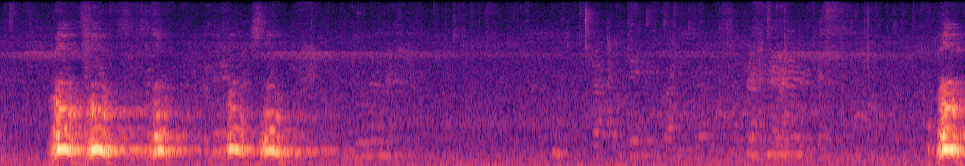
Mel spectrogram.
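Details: Great Pyrenees, a very large dog breed, on a rainy morning walk, giving a quick run of about five deep barks within three seconds, then a pause with faint background sounds and one more loud bark at the end.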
